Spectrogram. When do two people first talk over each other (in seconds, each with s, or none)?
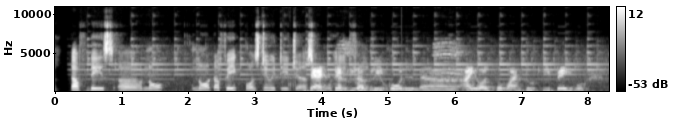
3.7 s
